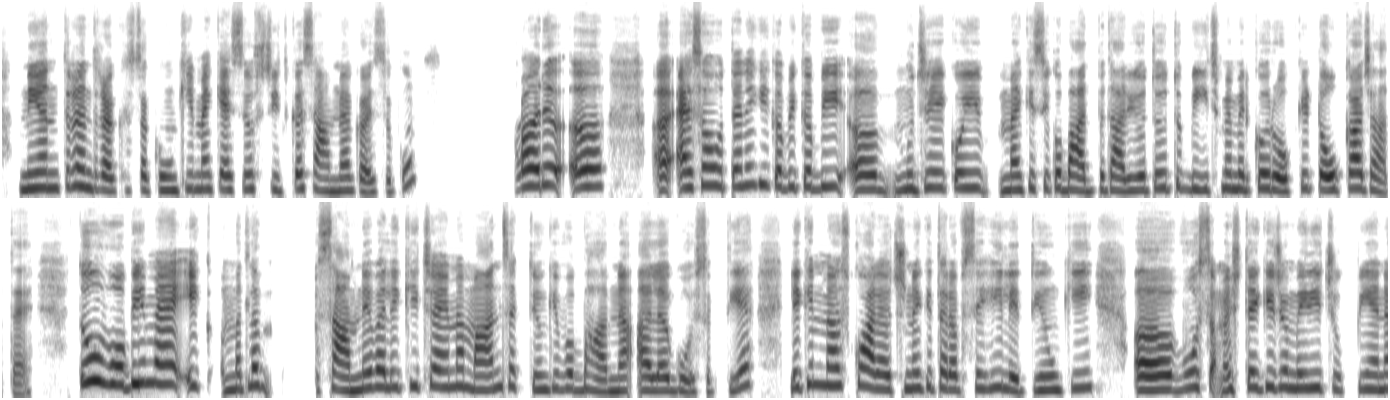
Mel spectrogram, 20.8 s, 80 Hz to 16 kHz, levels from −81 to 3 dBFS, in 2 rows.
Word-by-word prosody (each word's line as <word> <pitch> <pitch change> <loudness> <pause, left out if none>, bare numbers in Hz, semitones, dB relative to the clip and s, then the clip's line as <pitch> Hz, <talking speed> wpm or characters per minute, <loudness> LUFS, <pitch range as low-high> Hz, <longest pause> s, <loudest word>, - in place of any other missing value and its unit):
नियंत्रण 285 +3 +3
रख 235 -1 +1
सकूँ 245 +1 -4
कि 270 - -5
मैं 265 0 0
कैसे 260 0 -1
उस 270 - -6
चीज़ 245 -4 -7
का 270 - +1
सामना 235 -4 -2
कर 195 - 0
सकूँ। 215 +10 -10 0.9
और 320 +1 +6
अ 315 -1 +3 0.4
अ, - - +6
ऐसा 290 +4 +5
होता 315 -2 -1
है - - -2
ना 335 - -3
कि 350 - -3
कभी-कभी 305 0 -1
अ, 260 +2 +1 0.2
मुझे 270 +3 -2
कोई 285 0 0 0.2
मैं 250 +2 0
किसी 275 0 -5
को 280 +1 -2
बात 250 -4 +2
बता 250 -1 -1
रही 230 +1 -3
हूँ 250 - -1
तो 275 +3 -5
तो 285 +3 -9
बीच 255 0 -4
में 275 - -1
मेरे 265 -1 -1
को 280 - +2
रोक 230 -4 +2
के 280 - -4
टोका 265 +2 +3
जाता 215 -8 -4
है। 195 - -8 0.4
तो 405 +2 +7
वो 350 -1 +4
भी 365 +2 +5
मैं 360 -2 +5
एक 315 - +1
मतलब 285 +6 -2 0.4
सामने 255 0 +3
वाले 295 0 0
की 320 +3 -5
चाहे 310 -1 +1
मैं 315 +1 0
मान 255 +1 +1
सकती 310 -4 -6
हूँ 255 - -3
कि 275 - -7
वो 275 +1 -4
भावना 230 -3 -1
अलग 235 -1 +1
हो 225 -2 -3
सकती 215 +3 -8
है, 315 +3 0 0.3
लेकिन 350 +5 0
मैं 330 - +3
उसको 330 +1 -3
आलोचना 270 -1 +2
की 300 - -6
तरफ़ 260 -4 -2
से 275 - -3
ही 280 +2 -4
लेती 235 -4 -2
हूँ 250 +1 -1
कि 280 +1 -2 0.3
अ, 250 - +5 0.3
वो 285 +5 -3
समझते 260 +2 -1
हैं 295 - +2
कि 305 - +3
जो 295 0 -1
मेरी 280 +1 +1
चुप्पी 260 0 -8
है 260 - +1
275 Hz, 240 wpm, -23 LUFS, 250-300 Hz, 0.9 s, तो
